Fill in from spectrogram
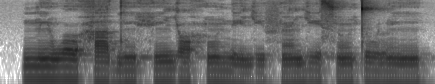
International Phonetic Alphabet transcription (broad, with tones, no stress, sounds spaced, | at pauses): m ĩ˧ w o˧ h a˨ d ĩ˨ h ĩ˨˦ j ɔ˧ h ũ˧ n i˨ j i˨ f ɛ̃˨˦ j i˦˨ s ũ˨˦ t u˦ l ĩ˧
